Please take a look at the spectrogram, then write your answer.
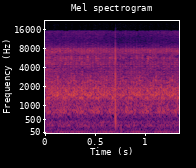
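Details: Warming 2010 Land Rover Discovery 4 HSE idling, heard from outside: low even engine hum holding steady with a single faint tap; smooth regular idle, no knocks or misfires.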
